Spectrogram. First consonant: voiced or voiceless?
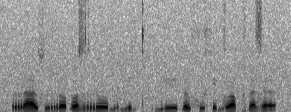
voiced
